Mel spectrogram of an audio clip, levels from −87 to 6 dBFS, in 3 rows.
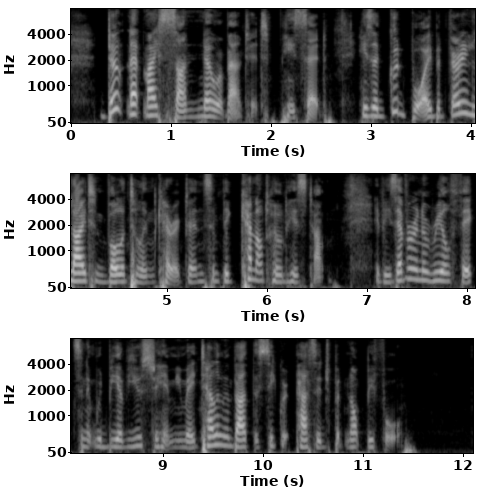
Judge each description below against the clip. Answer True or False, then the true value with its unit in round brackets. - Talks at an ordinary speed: False (260 wpm)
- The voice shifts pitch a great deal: False (3.4 semitones)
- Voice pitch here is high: True (205 Hz)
